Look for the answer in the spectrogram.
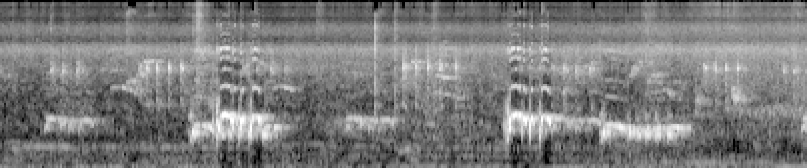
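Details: Zebra dove calling as a lure, drawing answers from other doves: two loud staccato-then-trilled phrases about three seconds apart, with quieter trilled coos before, between and after.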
